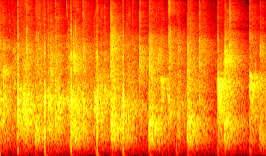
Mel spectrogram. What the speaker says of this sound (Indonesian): Sebelumnya berikan aplaus dulu ya untuk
